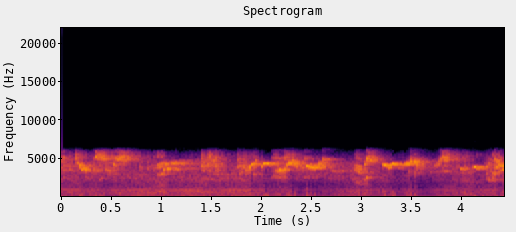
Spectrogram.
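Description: Caged birds chirping and twittering, a steady run of short high calls.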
